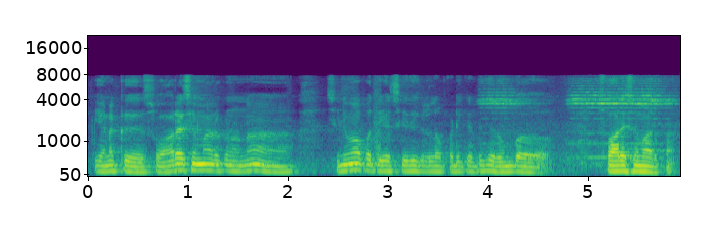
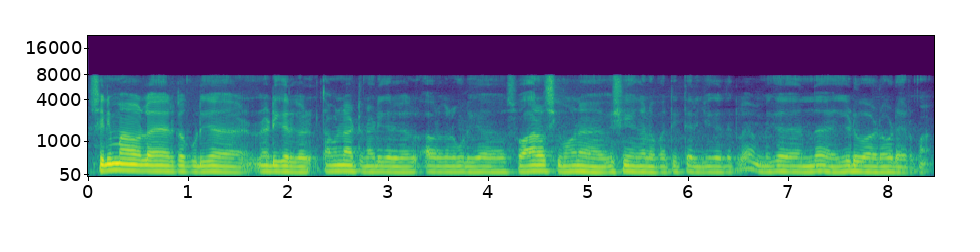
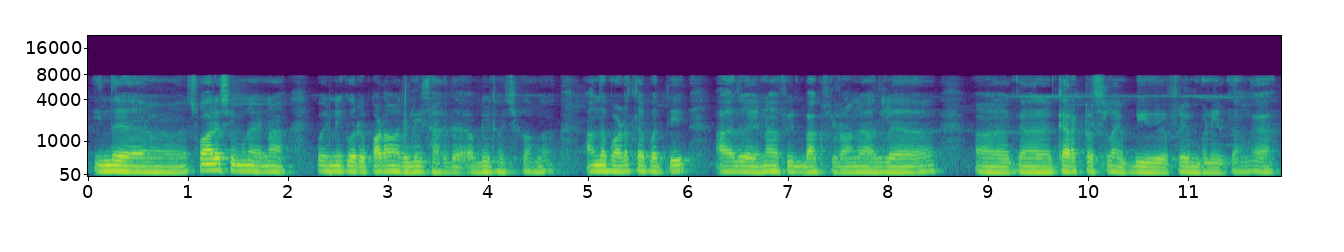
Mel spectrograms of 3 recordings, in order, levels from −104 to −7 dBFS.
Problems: background sounds at intervals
